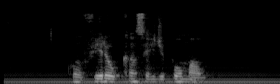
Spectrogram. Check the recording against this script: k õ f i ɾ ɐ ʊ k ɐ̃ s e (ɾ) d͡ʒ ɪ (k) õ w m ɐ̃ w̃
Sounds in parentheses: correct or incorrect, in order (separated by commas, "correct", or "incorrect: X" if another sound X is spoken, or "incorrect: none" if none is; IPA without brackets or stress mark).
correct, incorrect: p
